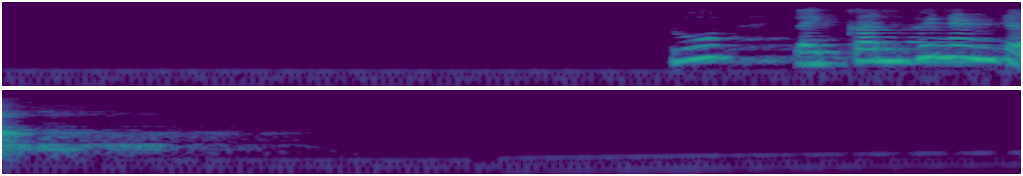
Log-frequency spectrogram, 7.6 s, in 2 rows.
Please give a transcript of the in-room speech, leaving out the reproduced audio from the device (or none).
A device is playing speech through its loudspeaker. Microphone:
to like convenient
